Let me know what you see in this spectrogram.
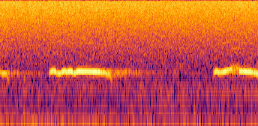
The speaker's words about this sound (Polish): Jest puszczyk.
